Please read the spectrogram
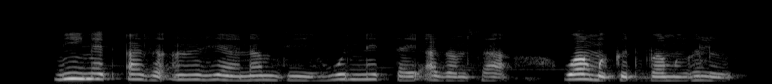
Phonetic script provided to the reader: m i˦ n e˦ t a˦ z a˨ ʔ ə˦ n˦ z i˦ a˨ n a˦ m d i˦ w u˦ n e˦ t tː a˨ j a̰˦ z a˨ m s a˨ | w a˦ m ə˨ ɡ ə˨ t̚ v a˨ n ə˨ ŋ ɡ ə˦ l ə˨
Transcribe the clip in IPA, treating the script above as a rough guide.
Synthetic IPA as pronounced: m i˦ n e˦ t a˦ z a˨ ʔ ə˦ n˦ z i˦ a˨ n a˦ m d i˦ w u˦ n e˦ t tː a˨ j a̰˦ z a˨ m s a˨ | w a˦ m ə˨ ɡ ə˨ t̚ v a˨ m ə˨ ŋ ɡ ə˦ l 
